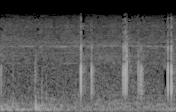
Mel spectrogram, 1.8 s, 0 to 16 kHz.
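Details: Xiaomi Redmi 1s phone: short paired dry plastic creaks each time the back casing is pressed near the area that normally heats up, with no noise elsewhere; likely a loose back panel.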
